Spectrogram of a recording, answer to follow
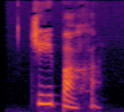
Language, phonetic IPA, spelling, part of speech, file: Russian, [t͡ɕɪrʲɪˈpaxə], черепаха, noun, Ru-черепаха.ogg
- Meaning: 1. tortoise 2. turtle 3. tortoise shell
